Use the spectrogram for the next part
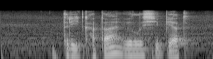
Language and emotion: Russian, neutral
